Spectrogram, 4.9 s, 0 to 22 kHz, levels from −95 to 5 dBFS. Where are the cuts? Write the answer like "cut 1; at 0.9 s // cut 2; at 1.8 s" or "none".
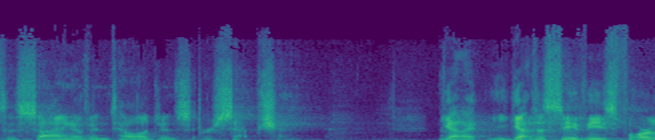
cut 1; at 1.5 s // cut 2; at 3.3 s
